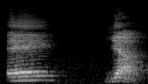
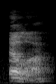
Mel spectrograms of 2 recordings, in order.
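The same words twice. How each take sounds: First: The double L is sounded like an English Y. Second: The double L is sounded like an English L. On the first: The speaker calls it right. "we pronounce it like a Y" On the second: The speaker calls it wrong. "not like an L"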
